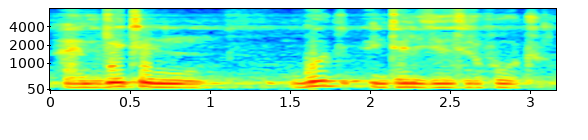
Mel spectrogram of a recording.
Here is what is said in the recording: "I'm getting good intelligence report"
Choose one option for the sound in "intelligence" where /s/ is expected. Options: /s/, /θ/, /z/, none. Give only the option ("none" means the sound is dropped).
/s/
